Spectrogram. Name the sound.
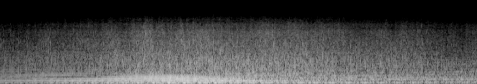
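helicopter flying overhead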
